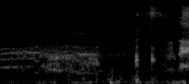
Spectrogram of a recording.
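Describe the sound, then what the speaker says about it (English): A guinea fowl chased around a farm gives a quick burst of harsh, clucking squawks near the end, following a brief rustle and some faint background noise. "Guinea fowl are hard to catch"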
